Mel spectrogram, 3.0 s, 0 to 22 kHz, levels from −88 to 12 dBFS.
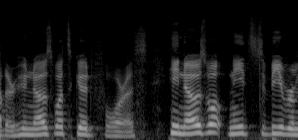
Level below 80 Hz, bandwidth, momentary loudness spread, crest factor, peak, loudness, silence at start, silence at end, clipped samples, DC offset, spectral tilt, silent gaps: -62 dBFS; 18 kHz; 13 LU; 16 dB; -16 dBFS; -33 LUFS; 0 s; 0 s; under 0.1%; under 0.1%; -7 dB/octave; none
